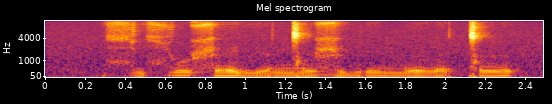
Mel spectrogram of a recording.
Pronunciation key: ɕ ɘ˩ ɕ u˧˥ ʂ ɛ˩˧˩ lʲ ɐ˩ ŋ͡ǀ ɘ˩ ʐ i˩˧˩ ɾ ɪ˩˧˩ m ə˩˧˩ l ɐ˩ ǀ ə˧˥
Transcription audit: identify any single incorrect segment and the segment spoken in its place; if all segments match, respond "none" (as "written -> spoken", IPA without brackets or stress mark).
none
